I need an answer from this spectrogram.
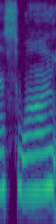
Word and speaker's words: Aswang: here that is in a swong it's spelled a-s-w-a-n-g but they pronounce the a as an O so the Swang so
